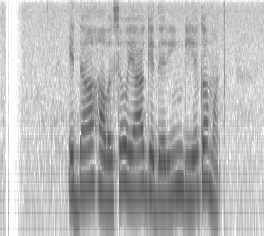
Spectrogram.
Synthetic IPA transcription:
ed̪aːɦɐʋɐsoejaːɡed̪eɾiːŋɡijeɡɐmɐŋ

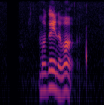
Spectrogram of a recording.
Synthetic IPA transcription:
mɐɡɐjenɐʋaː

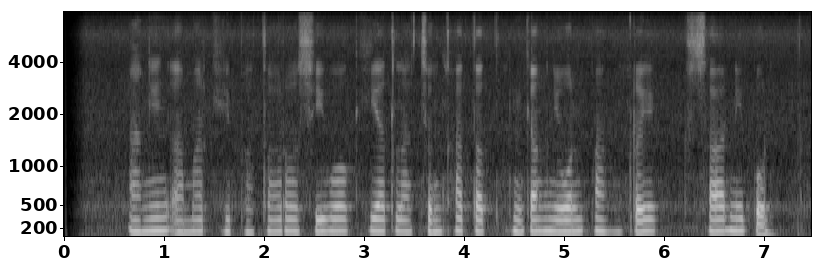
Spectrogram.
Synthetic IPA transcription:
ʔaŋɪŋʔamarɡ̥e̤b̥a̤t̪ɔɾɔsiwɔkijat̪lad̥ʒ̥ə̤ŋkʰat̪ət̪̚əŋkaŋɲuwʊnpaŋpɾek | sanipʊn

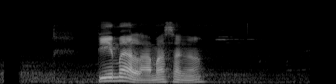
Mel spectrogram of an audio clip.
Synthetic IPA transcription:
pemalamasʌŋʌ

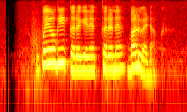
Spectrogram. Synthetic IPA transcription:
upəjoːɡiːkəɾəɡenekːəɾənəbɐluʋæɖɐk

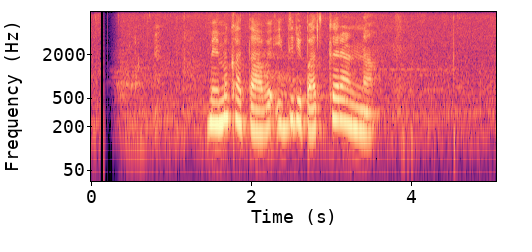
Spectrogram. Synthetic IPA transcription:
meməkat̪aːʋəʔid̪iɾipat̪kəɾanːaː

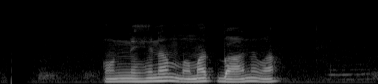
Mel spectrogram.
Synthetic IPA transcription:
onːeɦenamːamat̪baːnəʋa

